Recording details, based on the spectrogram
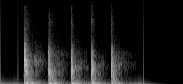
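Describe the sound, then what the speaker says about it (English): Five firm knocks on a cottage door in quick, even succession, close and loud, followed by a single fainter tap. "He knocked at the door."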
